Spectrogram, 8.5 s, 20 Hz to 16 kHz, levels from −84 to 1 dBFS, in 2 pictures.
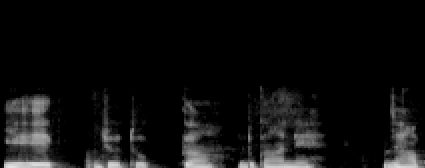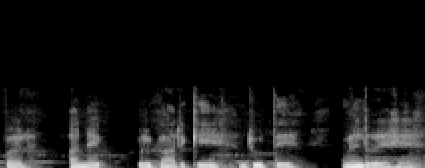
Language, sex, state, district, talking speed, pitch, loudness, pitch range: Hindi, female, Uttar Pradesh, Varanasi, 105 wpm, 210 Hz, -19 LUFS, 195-220 Hz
